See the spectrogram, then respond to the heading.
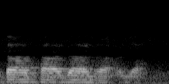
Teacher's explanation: का वर्ग के अंतर्गत का था गा गा गा, ये जो वर्ण आते हैं ये कंठ ध्वनि का कहा जाता है। कौन सी ध्वनि, कंठ ध्वनि।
